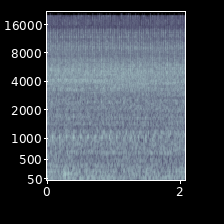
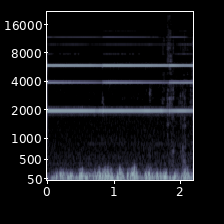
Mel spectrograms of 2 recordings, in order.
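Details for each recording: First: Kia Picanto with check engine light and P0303 cylinder 3 misfire, after part replacement: even, steady idle with no stumble or skipped beats; check engine light cleared on its own, misfire gone. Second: Kia engine idling rough and shaking, with an uneven stumbling beat under a steady high warning tone. Fault code P0303 points to a cylinder 3 misfire, and the wiring was found broken by earlier work at another garage.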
